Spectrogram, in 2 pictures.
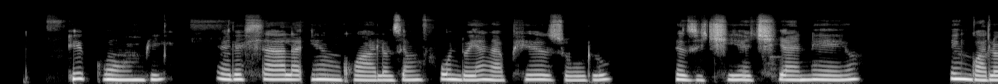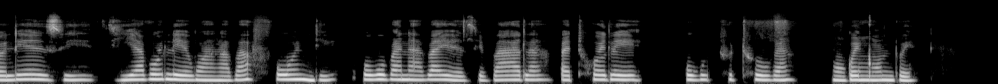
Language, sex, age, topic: North Ndebele, female, 25-35, education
